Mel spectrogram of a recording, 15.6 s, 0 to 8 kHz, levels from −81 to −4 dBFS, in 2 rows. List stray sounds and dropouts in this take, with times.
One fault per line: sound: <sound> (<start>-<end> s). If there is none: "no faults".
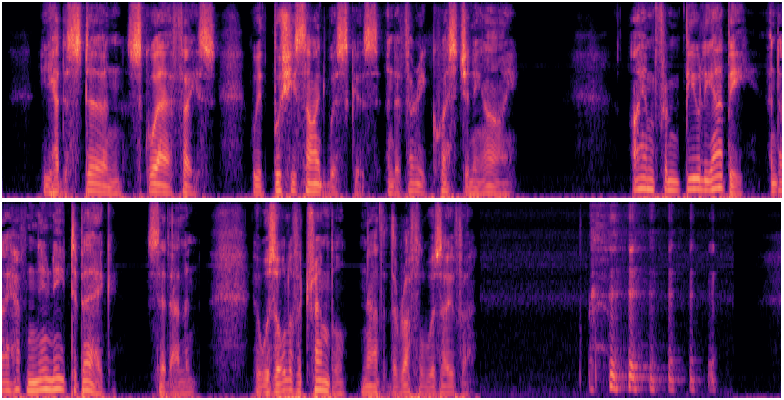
sound: laugh (13.6-15.0 s)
